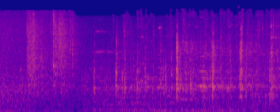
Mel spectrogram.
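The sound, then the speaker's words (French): Hooves clip-clop steadily from a horse-drawn carriage on a guided city tour through an old quarter near a cathedral, a brisk rhythm of sharp knocks under people talking. “je fais des visites commentées de la ville en calèche”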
